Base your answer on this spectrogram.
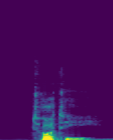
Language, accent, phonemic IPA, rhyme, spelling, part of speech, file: English, Australia, /ˈtɒti/, -ɒti, totty, noun, En-au-totty.ogg
- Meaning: 1. sexually attractive women considered collectively; usually connoting a connection with the upper class 2. an individual sexually attractive woman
